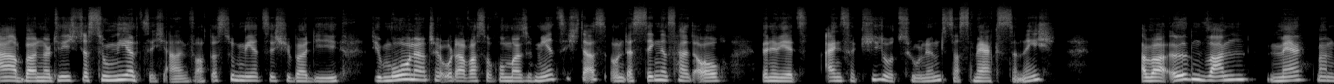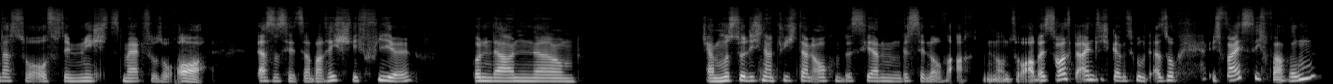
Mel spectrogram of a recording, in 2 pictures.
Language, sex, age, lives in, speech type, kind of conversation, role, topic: German, male, 18-19, Germany, conversation, unstructured, none, Wie beeinflusst Sport deine Stimmung?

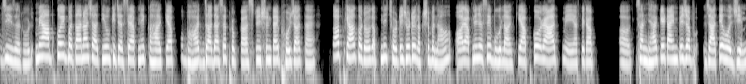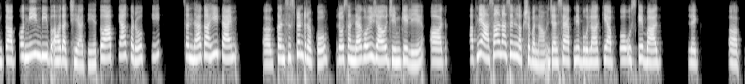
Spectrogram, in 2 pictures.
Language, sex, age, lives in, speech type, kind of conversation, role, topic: Hindi, female, 20-24, India, conversation, advice, advisor, कम समय और मन न होने पर भी मैं व्यायाम में नियमित कैसे रहूँ?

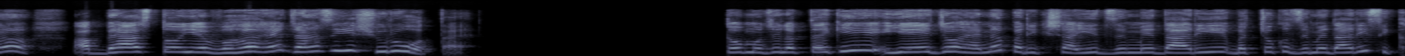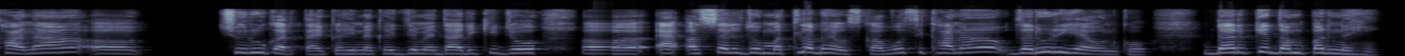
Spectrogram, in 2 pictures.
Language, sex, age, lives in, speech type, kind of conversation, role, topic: Hindi, female, 20-24, India, conversation, unstructured, none, क्या परीक्षा का दबाव छात्रों के लिए नुकसानदायक होता है?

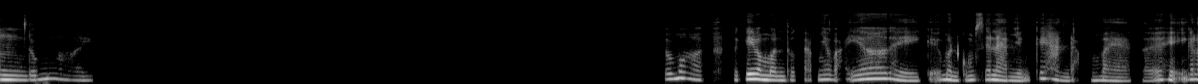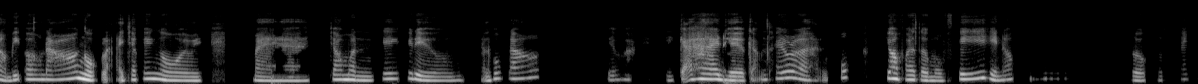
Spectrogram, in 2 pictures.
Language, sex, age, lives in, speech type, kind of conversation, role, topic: Vietnamese, female, 25-29, Vietnam, conversation, unstructured, none, Điều gì khiến bạn cảm thấy hạnh phúc nhất trong cuộc sống?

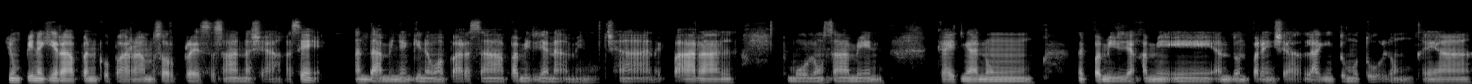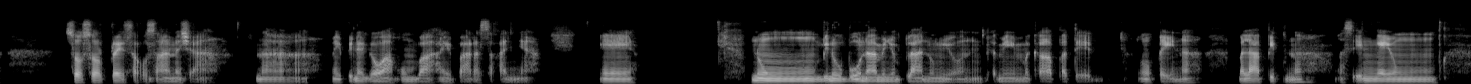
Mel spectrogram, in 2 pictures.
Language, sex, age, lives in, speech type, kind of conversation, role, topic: Filipino, male, 35-39, Philippines, conversation, advice, user, Paano ko muling mabubuo ang sarili ko matapos masira ang mga plano?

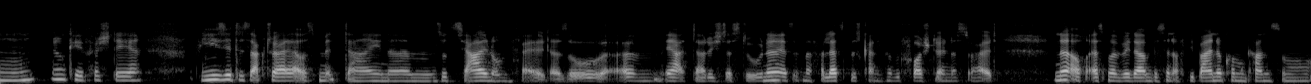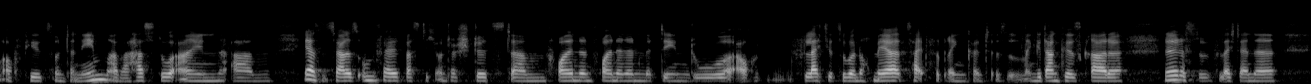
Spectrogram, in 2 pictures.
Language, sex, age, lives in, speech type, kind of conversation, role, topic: German, female, 25-29, Portugal, conversation, advice, advisor, Wie finde ich heraus, was mich wirklich begeistert?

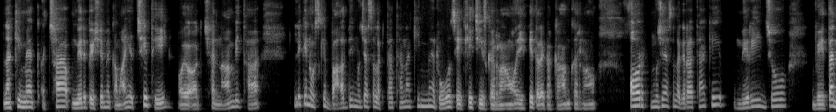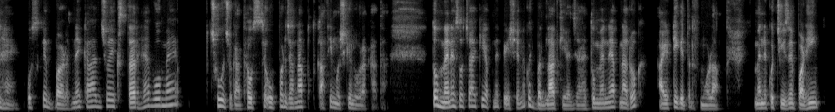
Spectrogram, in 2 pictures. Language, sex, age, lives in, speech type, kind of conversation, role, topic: Hindi, male, 35-39, India, conversation, advice, user, मैं किसी शर्मनाक पल के बाद जल्दी कैसे संभल सकता/सकती हूँ?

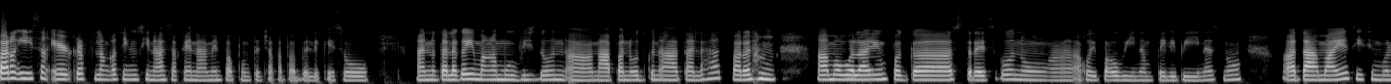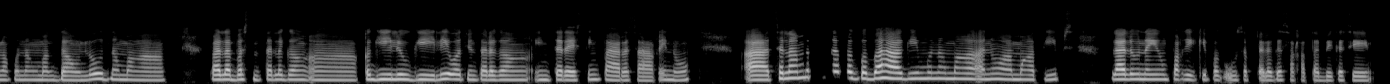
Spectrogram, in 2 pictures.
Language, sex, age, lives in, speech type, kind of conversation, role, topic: Filipino, female, 25-29, United States, conversation, advice, user, Paano ko mababawasan ang stress at pagod habang naglalakbay?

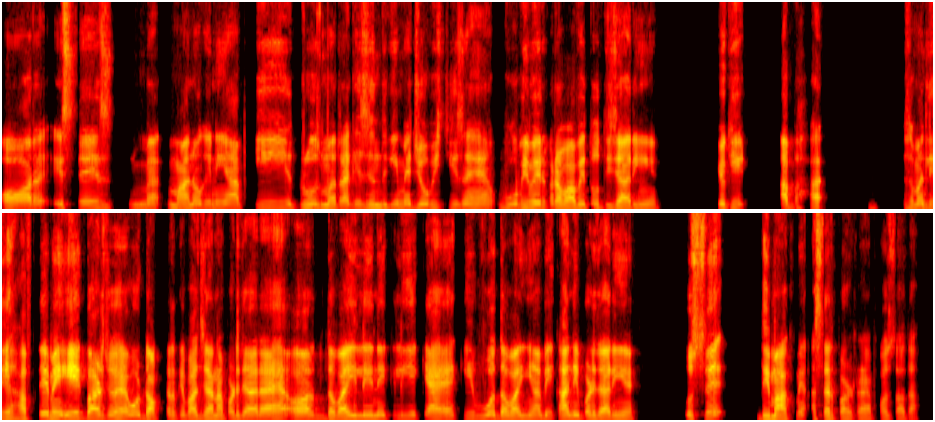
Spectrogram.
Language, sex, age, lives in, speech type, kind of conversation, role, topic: Hindi, male, 40-44, India, conversation, advice, user, आपके स्वास्थ्य में अचानक क्या बदलाव हुआ है?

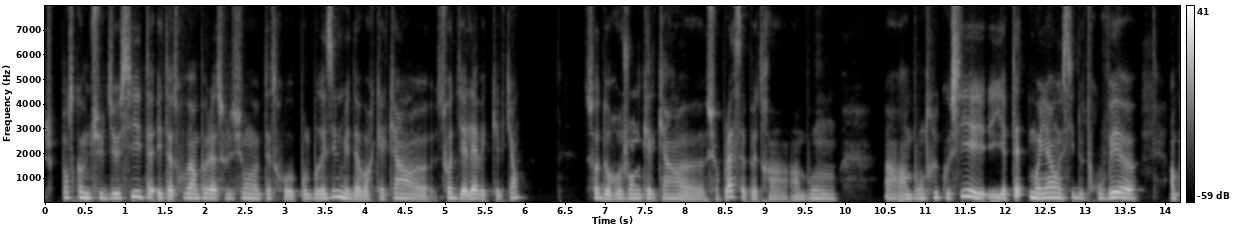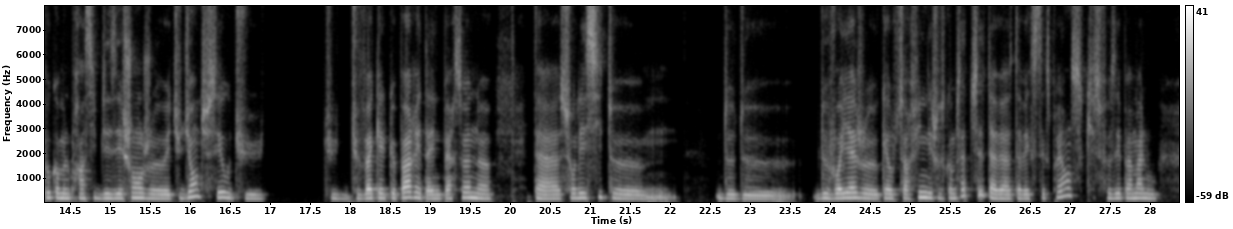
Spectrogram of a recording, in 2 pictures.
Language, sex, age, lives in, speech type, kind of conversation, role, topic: French, female, 30-34, France, conversation, advice, advisor, Comment puis-je mieux gérer l’anxiété et le stress avant et pendant un voyage ?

